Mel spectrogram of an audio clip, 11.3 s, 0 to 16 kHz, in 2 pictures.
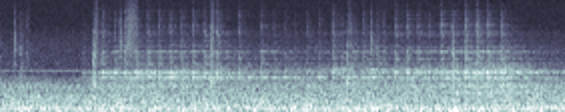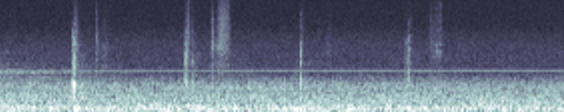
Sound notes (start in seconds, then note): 1.2 eerie rattles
